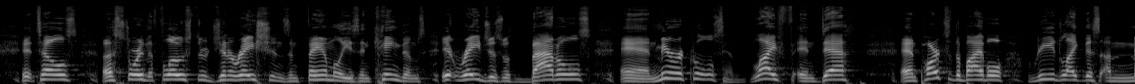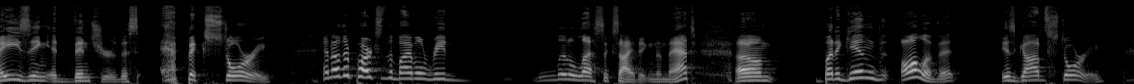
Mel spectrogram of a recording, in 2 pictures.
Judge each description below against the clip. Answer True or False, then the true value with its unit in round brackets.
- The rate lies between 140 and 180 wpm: True (150 wpm)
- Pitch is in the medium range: False (205 Hz)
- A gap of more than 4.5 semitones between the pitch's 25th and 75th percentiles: True (5.2 semitones)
